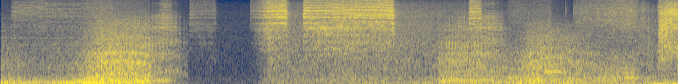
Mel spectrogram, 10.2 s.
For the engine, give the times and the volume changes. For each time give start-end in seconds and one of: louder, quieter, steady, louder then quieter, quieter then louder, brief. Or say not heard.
0.0-2.3 brief
4.9-10.1 louder then quieter.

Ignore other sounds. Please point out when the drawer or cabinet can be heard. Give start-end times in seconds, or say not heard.
1.9-2.9, 6.5-7.7.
